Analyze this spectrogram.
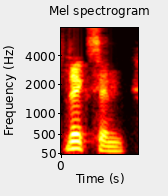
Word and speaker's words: VXN: Meet the VXN, pronounced Vixen, from Ankor Industries, the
